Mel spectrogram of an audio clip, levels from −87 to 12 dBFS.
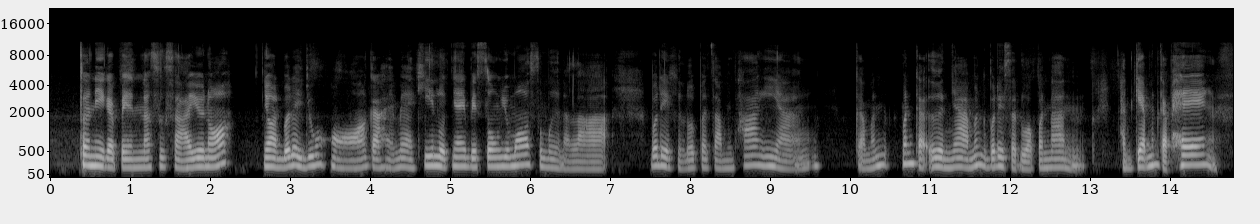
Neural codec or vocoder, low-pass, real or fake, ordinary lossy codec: none; none; real; none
